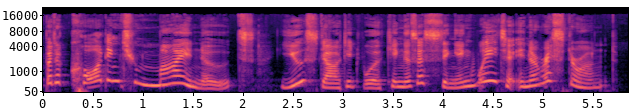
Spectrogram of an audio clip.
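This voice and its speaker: Prim, polite female interviewer played by a woman, very animated intonation, scripted comic mock interview. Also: a little high, unhurried, heavily acted. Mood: curious, polite.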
